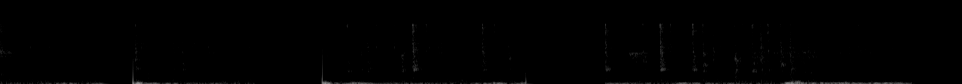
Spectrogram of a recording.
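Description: Rapid clicking keystrokes on a computer keyboard as a tweet is typed, arriving in several bursts of steady tapping separated by short silences, close and fairly quiet with no talking.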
